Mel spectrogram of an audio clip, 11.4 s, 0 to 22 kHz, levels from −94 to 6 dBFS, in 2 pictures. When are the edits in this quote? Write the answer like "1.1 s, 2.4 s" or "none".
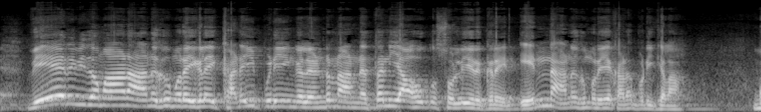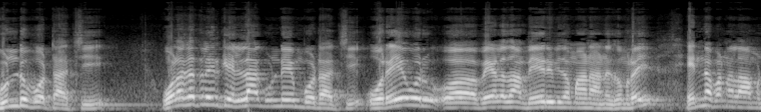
none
